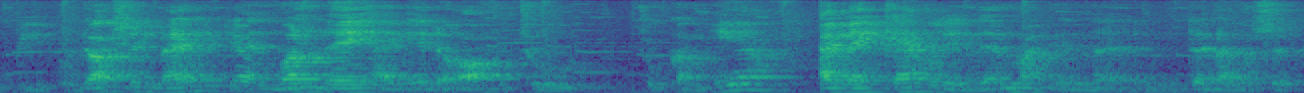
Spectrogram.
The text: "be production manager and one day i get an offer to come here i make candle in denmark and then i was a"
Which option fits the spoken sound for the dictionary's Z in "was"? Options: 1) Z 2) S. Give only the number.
2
